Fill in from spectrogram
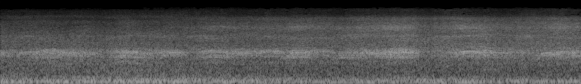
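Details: Crows in Matara, Sri Lanka, shouting against a dog that approaches a crow struggling on the ground. One flies over the dog repeatedly to chase it. Harsh caws come roughly every second over a steady low rumble of traffic.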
